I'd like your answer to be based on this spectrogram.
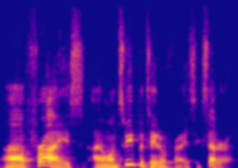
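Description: A man in his thirties, a guest on a podcast, telling his story in a lively way and acting out his own inner dialogue. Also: mid-range voice, fast talker, breathy edge. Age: 30s. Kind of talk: casual conversation.

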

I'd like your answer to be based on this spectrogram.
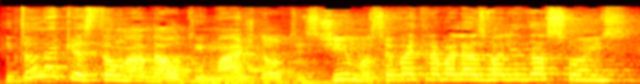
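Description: A man gives casual parenting advice on a live stream from a roomy space that puts a clear echo on his voice. He speaks high and fast, swooping through his pitch as he animatedly acts out parents and children.

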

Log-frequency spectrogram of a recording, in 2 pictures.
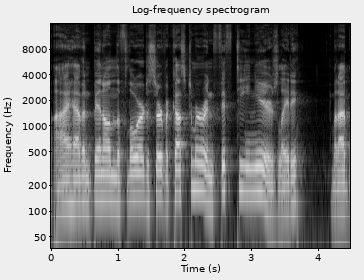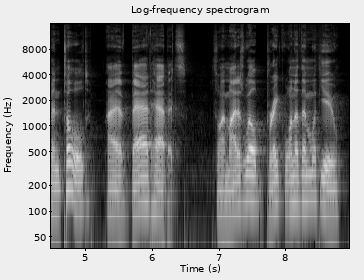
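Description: A man voicing a fat, gruff middle-aged bartender who talks in a grumbling, shrewd way, in an audio story. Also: medium pitch, expressive, moderate pace, bright, forceful tone. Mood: gruff, wry.

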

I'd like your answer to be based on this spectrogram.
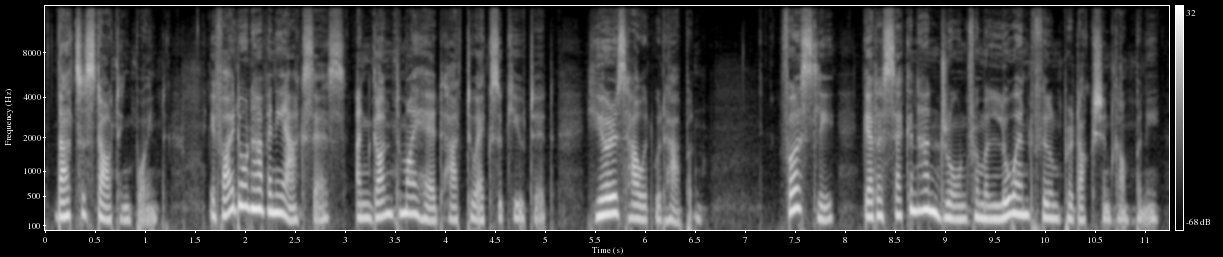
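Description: A man's voice: high voice, vocal fry, mellow, no room sound, studio quality. A woman doing a wry, worn-out young man.

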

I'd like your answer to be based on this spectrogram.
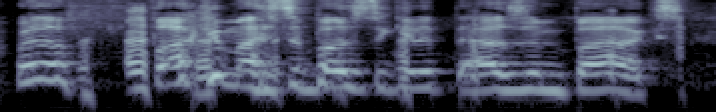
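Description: A man doing a high, whiny voice for a broke sixty-year-old man who has used drugs for decades. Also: fairly quick. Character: broke washed-up man of sixty, longtime drug user.

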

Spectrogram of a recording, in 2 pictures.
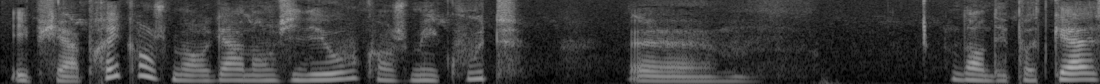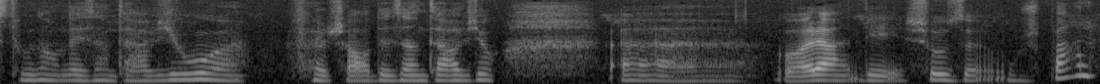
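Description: A woman's voice: on the low side, fairly even intonation, moderate pace, gravelly, mellow. A woman with a southwest French accent, hosting a casual solo podcast while walking around her garden, candid and self-deprecating with the odd swear word. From southwest France. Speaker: podcast host.

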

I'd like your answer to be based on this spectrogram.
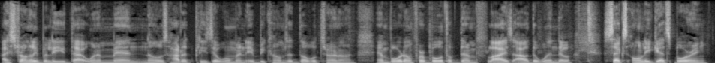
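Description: A man narrating a nonfiction audiobook in a steady reading voice, now and then stumbling and restarting a word. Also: fairly low pitch, moderate pace, creaky, hardly any pauses, dry recording, clean studio sound. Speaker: audiobook reader.

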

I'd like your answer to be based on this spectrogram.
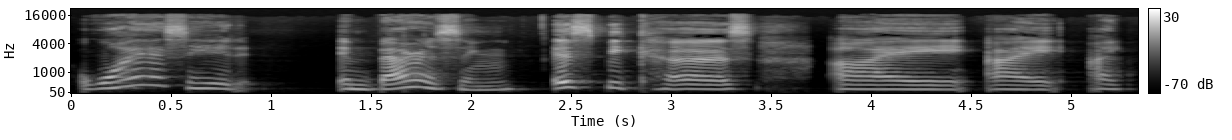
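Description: Young vietnamese-accented woman, slow, soft warm tone, lots of ums, chatting on a podcast. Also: mid-range voice. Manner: hesitant, many fillers, laughs lightly. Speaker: guest singer. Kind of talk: casual interview chat.

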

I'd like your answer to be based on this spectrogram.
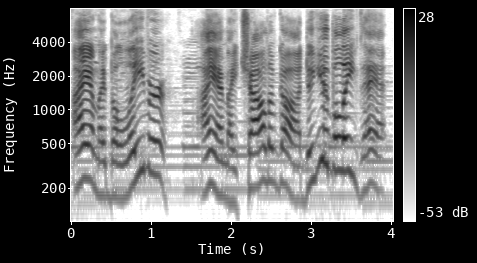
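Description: Bright-voiced preacher man. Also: high-pitched, lively intonation, moderate pace, soft background music. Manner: rising to shouts of praise, then hushed prayer; repeats questions to the congregation. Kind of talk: sermon with closing prayer.

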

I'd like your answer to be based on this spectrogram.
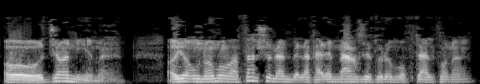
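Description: A man's voice: deep voice, very animated, vocal fry, fairly bright tone, breathy edge, no room sound, heavily acted. A man voicing a desperate young woman calling out tearfully to her fiancé. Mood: pleading. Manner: pleading cries.

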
